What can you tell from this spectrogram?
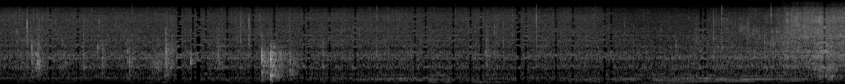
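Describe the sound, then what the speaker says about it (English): Turkey mince fries with softened onions in a pan, giving a continuous moderate sizzle, with intermittent stirring scrapes and clicks throughout. "when we can start to see the onions go slightly translucent and slightly softer, we can then add in our turkey mince."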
